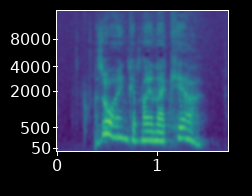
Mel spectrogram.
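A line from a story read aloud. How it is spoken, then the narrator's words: Call. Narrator (German): ruft Fuchsia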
